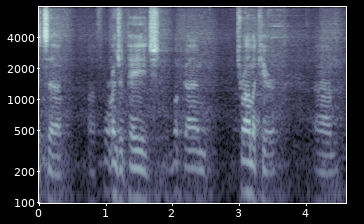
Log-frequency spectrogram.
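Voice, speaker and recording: Amid noticeable background noise, a man speaks at a medium pitch with fairly even intonation. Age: 60s. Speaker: paramedic educator and retired fire chief. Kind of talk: casual interview chat. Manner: halting, many fillers.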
